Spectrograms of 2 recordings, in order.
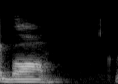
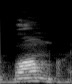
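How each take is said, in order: First: "बॉम्ब" ending on a held m, no b; correct silent b. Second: "बॉम्ब" with the final b released; wrong pronunciation. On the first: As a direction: drop the final b of "बॉम्ब", bom. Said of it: "बोलेंगे बॉम्ब". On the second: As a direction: sound the silent b at the end of "बॉम्ब". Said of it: "ऐसे नहीं बोलेंगे". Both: Shown as a demonstration.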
